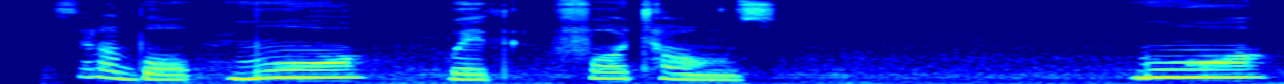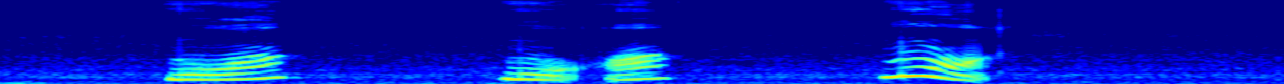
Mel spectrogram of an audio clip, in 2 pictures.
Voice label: mo with 4 tones, Mandarin

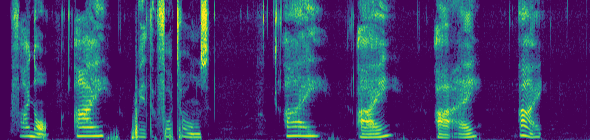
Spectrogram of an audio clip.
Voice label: ai with 4 tones, Mandarin

